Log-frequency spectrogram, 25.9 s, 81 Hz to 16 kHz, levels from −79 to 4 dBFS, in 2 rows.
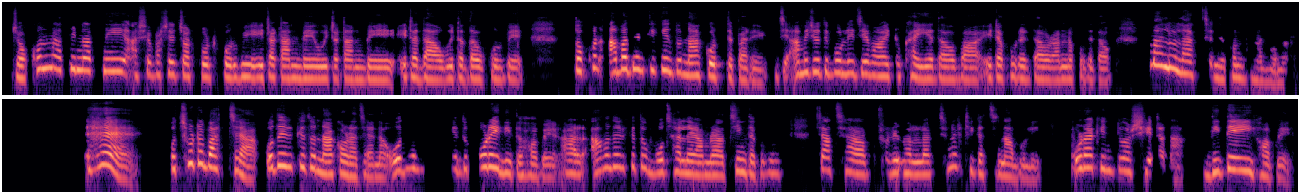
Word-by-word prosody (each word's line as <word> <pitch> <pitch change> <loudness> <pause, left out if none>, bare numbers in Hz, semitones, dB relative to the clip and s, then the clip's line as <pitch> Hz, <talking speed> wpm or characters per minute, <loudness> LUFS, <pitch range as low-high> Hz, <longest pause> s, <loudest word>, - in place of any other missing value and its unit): যখন 220 - +2
নাতি-নাতনি 335 -2 +1 0.3
আশেপাশে 260 +2 -4
চটপট 230 -1 0
করবে, 225 +1 +2
এটা 225 0 +2
টানবে, 210 0 +1
ওইটা 210 0 -1
টানবে, 200 0 -1 0.3
এটা 230 -1 +1
দাওটা, 195 -1 +3
ওইটা 215 +1 +1
দাও 205 - +4
করবে। 200 0 -3 0.6
তখন 365 +4 +3 0.2
আমাদেরকে 355 0 +4
কিন্তু 305 -3 +2
না 250 - +4
করতে 230 -2 +3
পারে। 190 -1 -3 0.3
যে - - -4
আমি 285 +2 +2
যদি 310 0 0
বলি 280 -1 0
যে, - - +1
"মা - - +1
একটু 235 0 -10
খাইয়ে 210 -3 +1
দাও 200 -1 0
বা 200 - 0 0.2
এটা 220 0 +1
করে 215 -3 -1
দাও, 200 -1 +1
রান্না 200 +1 -2
করে 195 - -7
দাও।" 180 -1 -4 0.4
"ভালো 420 -4 +6
লাগছে 265 -2 -4
না, 215 - -3
এখন 220 +2 -4
পারব 180 -3 -10
না।" - - -14 1.1
হ্যাঁ, 370 -3 +7 0.5
ও - - +5
ছোট 420 0 +4
বাচ্চা 290 -5 +2 0.3
ওদেরকে 340 0 +4
তো - - +4
না - - +8
করা 215 -4 +2
যায় 190 -2 -5
না। - - -3
ওদের 305 +3 +2 0.3
কিন্তু 300 0 -7
করেই 340 -2 +7
দিতে 225 -3 -3
হবে। 190 -1 -4 0.2
আর 235 - +2 0.2
আমাদেরকে 330 0 -2
তো - - 0
বোঝালে, 245 0 0
আমরা 220 0 +1 0.2
চিন্তা 255 -4 0
করি। 230 +1 -10 0.5
যে - - -12
আচ্ছা 265 -1 -12 0.3
শরীর 245 0 -1
ভাল 230 -2 0
লাগছে 225 - -8
না, - - -2
ঠিক 265 -4 -9
আছে 230 +1 -18
না 200 - +1
বলি। 175 -2 -8 0.4
ওরা 325 +1 +5
কিন্তু 285 -2 -4
আর 260 - -4
সেটা - - -3
না। - - -8 0.3
দিতেই 280 +3 +4
হবে। 185 -2 -5
240 Hz, 185 wpm, -20 LUFS, 210-310 Hz, 1.1 s, না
